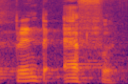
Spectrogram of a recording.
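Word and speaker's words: printf: यूज to display output it is pronounce as प्रिंट एफ syntax क्या है प्रिंट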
